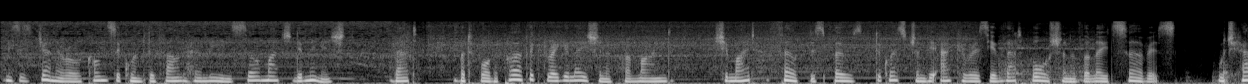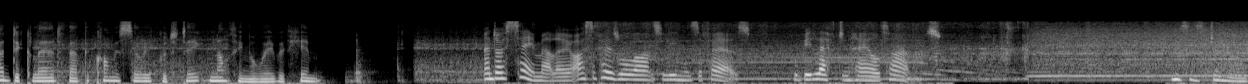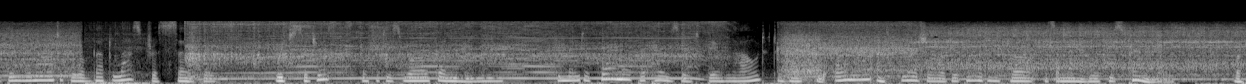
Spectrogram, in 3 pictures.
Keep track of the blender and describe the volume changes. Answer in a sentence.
The loudness of the blender goes up.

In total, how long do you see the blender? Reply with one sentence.
The blender can be heard for 37 seconds in total.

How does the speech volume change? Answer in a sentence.
The volume of the speech stays about the same.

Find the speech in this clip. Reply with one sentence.
You can hear the speech from 0.0 to 15.7 s, from 17.3 to 22.0 s and from 24.1 to 37.3 s.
